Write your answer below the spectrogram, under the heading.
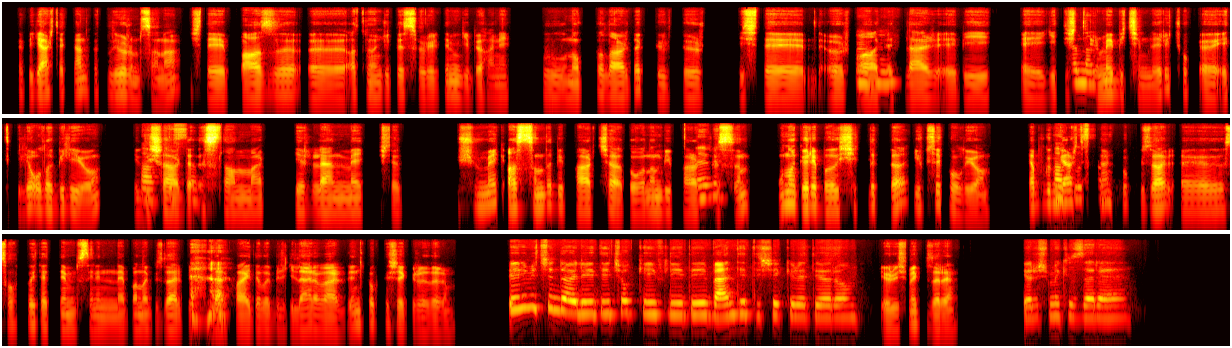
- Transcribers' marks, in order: chuckle
- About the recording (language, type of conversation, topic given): Turkish, podcast, Doğayla ilgili en unutamadığın anını anlatır mısın?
